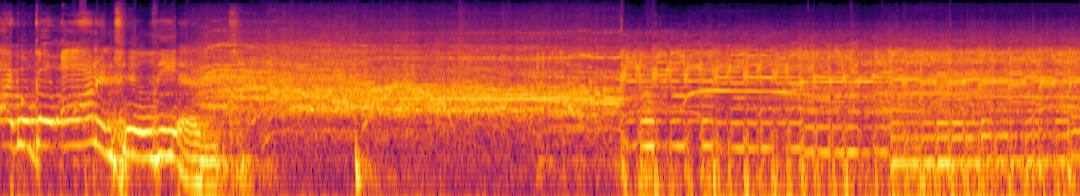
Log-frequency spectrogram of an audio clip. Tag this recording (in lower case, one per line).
speech
music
